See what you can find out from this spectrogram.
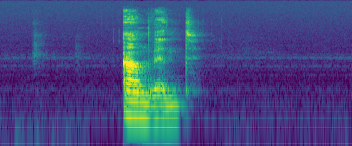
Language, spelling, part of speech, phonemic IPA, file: Dutch, aanwend, verb, /ˈaɱwɛnt/, Nl-aanwend.ogg
- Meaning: first-person singular dependent-clause present indicative of aanwenden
